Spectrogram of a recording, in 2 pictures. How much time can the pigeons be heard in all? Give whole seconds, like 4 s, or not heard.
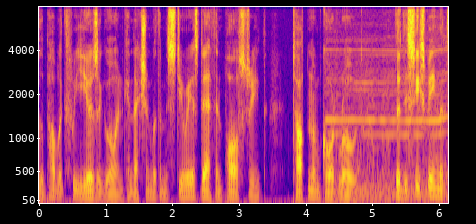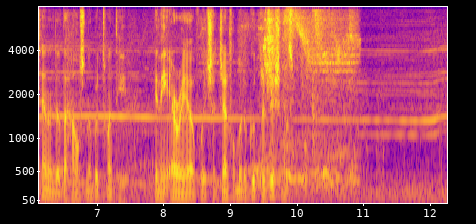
5 s.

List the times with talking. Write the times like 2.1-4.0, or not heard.
0.0-9.9.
